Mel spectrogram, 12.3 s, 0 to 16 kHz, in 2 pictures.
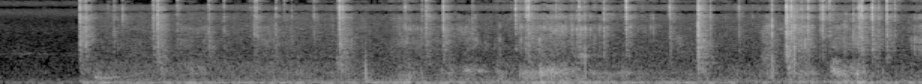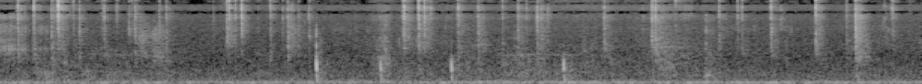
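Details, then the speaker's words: Glazed clay tiles in a bathroom and shower give scattered sharp ticks and crackles, a few a second, when grout is installed. Cause unknown; the tiles performed normally for a year afterward. The installer had not heard this in 25 years. "Has anyone else had any experience with glazed clay tiles crackling when you install the grout?"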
